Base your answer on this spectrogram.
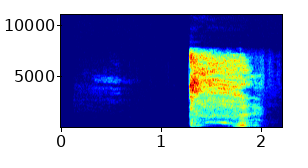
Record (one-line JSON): {"cough_length": "2.2 s", "cough_amplitude": 31042, "cough_signal_mean_std_ratio": 0.39, "survey_phase": "beta (2021-08-13 to 2022-03-07)", "age": "45-64", "gender": "Male", "wearing_mask": "No", "symptom_none": true, "symptom_onset": "8 days", "smoker_status": "Ex-smoker", "respiratory_condition_asthma": false, "respiratory_condition_other": false, "recruitment_source": "REACT", "submission_delay": "2 days", "covid_test_result": "Negative", "covid_test_method": "RT-qPCR", "influenza_a_test_result": "Negative", "influenza_b_test_result": "Negative"}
